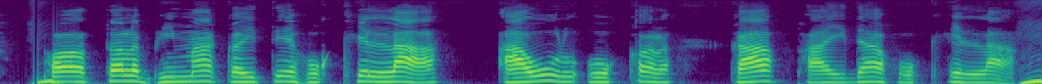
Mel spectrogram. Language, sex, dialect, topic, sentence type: Bhojpuri, male, Southern / Standard, agriculture, question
